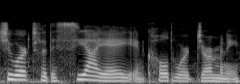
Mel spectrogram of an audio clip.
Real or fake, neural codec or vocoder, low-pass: fake; codec, 16 kHz, 2 kbps, FunCodec, trained on Chinese and English, 25 frames a second; 7.2 kHz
